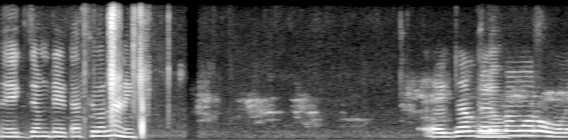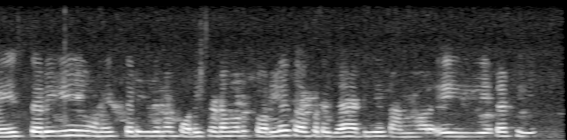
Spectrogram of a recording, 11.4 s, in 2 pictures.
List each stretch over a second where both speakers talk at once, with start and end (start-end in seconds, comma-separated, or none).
none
